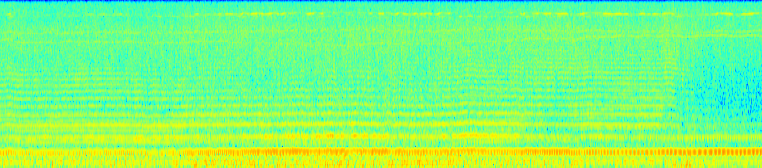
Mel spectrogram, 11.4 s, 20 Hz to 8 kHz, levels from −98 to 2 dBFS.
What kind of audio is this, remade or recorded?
recorded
